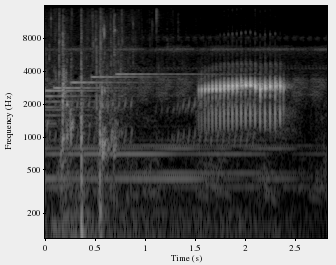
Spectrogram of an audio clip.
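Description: A single frog gives a clear, rapid pulsed croak lasting under a second, standing alone after some faint scattered background noise.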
